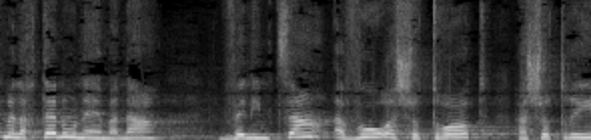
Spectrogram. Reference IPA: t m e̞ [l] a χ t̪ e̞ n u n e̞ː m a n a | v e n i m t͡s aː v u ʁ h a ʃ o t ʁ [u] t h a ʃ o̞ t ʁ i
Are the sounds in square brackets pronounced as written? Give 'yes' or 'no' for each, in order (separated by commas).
yes, no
